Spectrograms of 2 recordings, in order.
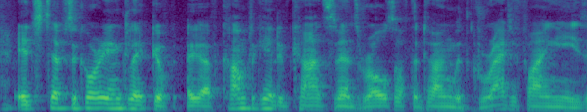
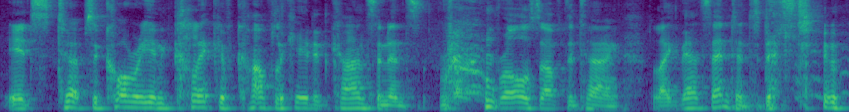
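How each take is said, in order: First: Said in the usual way. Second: High, laughing over the florid words; amused, overdone recital; laughing mock read. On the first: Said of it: "like a jackhammer to the forehead". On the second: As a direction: read it while cracking up.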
